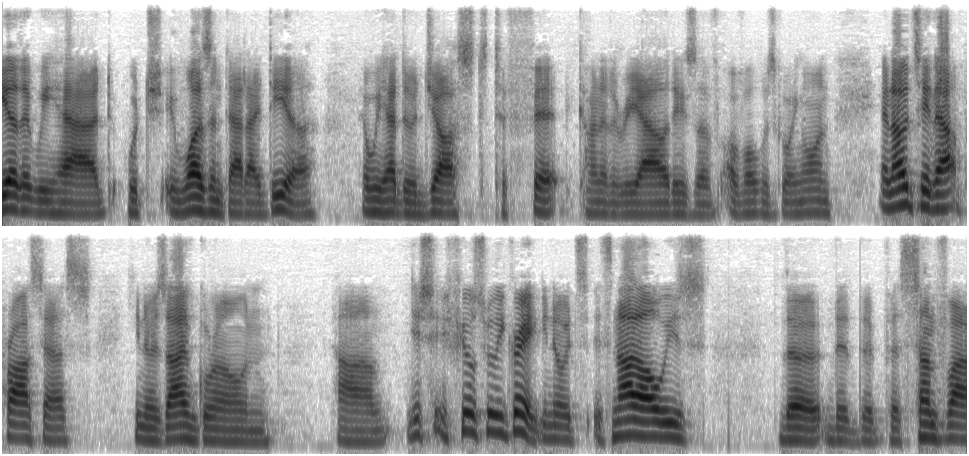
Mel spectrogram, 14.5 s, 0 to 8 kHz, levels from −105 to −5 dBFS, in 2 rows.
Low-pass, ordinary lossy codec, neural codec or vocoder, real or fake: 7.2 kHz; Opus, 64 kbps; codec, 24 kHz, 0.9 kbps, WavTokenizer, medium speech release version 2; fake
